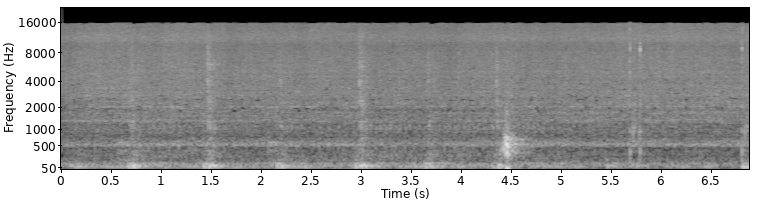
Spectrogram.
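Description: Curry paste sizzling as it fries in a metal pot, with a spatula stirring and scraping against the pot; one sharper knock about four and a half seconds in. The paste is being fried until fragrant, the first step of a laksa broth.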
